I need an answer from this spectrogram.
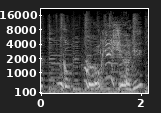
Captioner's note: Shaggy gulps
